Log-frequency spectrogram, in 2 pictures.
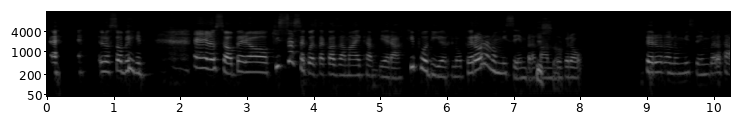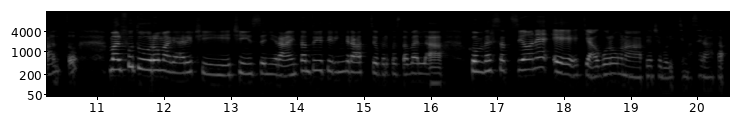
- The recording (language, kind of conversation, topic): Italian, podcast, Che cosa significa per te imparare per piacere e non per il voto?
- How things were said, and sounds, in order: none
